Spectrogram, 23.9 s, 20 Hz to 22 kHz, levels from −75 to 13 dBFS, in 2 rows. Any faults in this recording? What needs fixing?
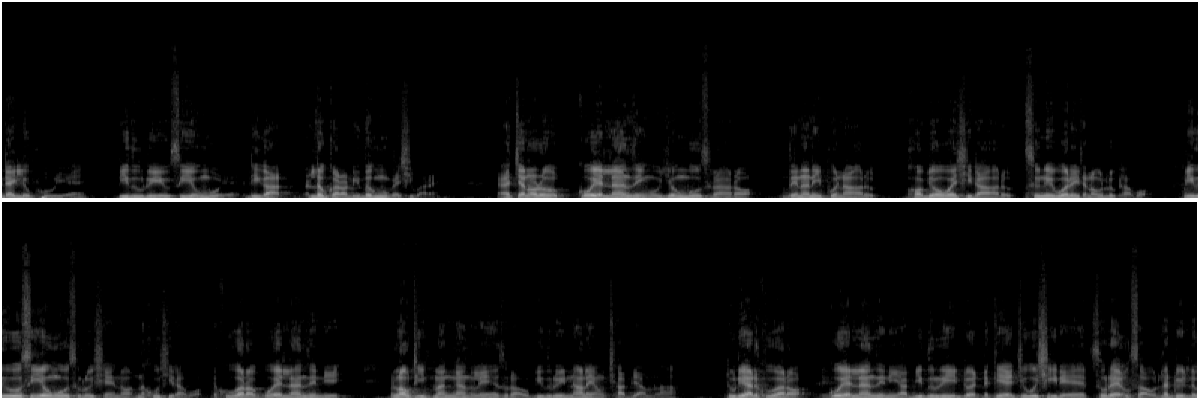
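No faults turn up anywhere in this recording, so nothing needs fixing. It can be left as it is.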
